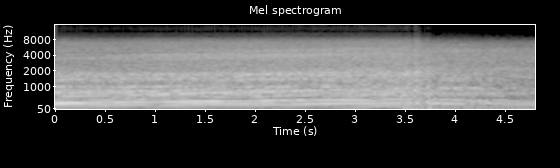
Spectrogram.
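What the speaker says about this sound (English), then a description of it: "Check out this dyno pull." A supercharged 2005 Ford Mustang with a Vortech supercharger, cams and headers revs hard on a dyno pull. The loud, steady engine roar climbs in pitch throughout, with supercharger whine on top, then eases slightly at the end.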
